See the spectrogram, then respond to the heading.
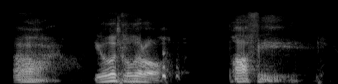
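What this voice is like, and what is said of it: Imitation of Vince McMahon's voice. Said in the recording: “let me do my better Vince voice.”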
